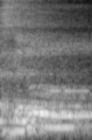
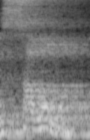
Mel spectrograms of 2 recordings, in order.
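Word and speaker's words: שלום: Ingat lagi, pengucapan kata salom tidak boleh siang, bukan shalom, tapi salom, esha.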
